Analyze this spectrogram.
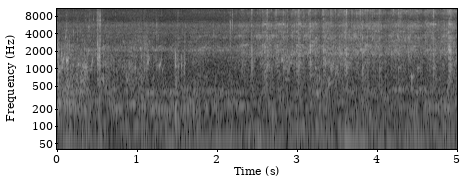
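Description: Small waves lapping at a pebble lake shore, with a low rumble and faint ticks and rustles from a spinning reel and line being handled.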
